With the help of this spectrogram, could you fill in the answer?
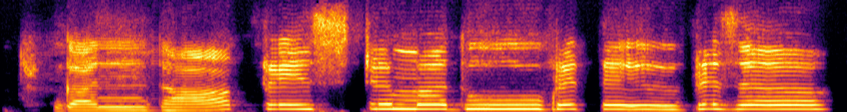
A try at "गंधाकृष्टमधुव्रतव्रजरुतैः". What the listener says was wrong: नहीं व्रज के आगे बोलना, रुते तक, रुते तक।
